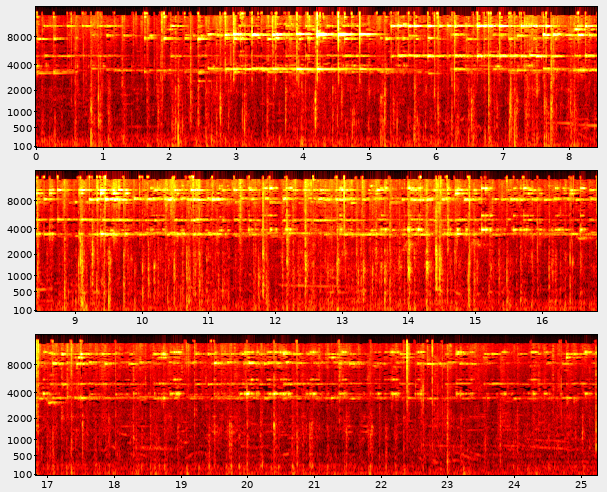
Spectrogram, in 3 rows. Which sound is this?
Santorini donkey bells
A group of donkeys being urged up a hill on the Greek Island of Santorini in October 2011. We walked from the village to the shore along this steep path covered in donkey shit. Seriously, if you ever visit there, don't do that.
bells, donkey, field-recordings, Santorini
